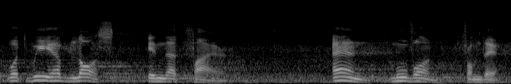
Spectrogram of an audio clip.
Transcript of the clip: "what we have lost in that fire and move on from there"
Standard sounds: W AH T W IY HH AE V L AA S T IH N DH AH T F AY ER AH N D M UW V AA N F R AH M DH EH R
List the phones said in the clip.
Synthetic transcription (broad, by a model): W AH T W IY HH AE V L AA S T IH N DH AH T F AY ER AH N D M UW V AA N F R AH M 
